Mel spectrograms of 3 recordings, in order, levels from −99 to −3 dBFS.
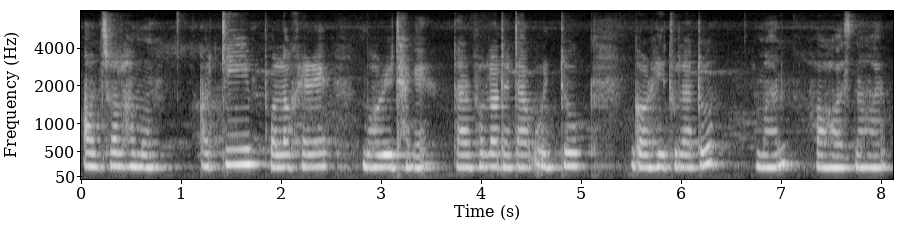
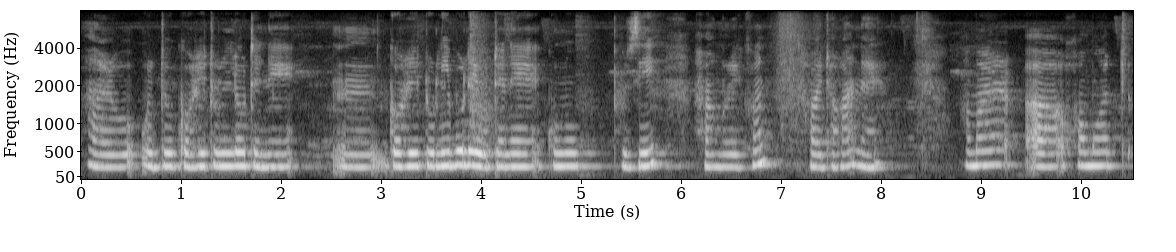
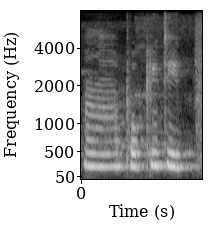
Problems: constant background noise, background conversations at intervals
